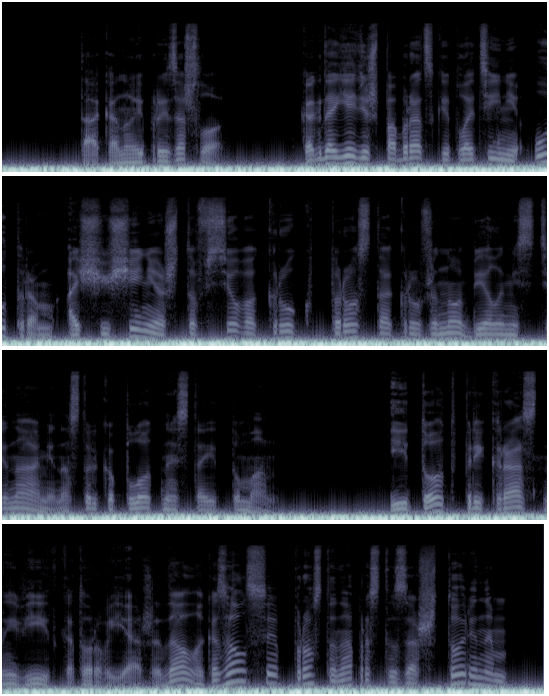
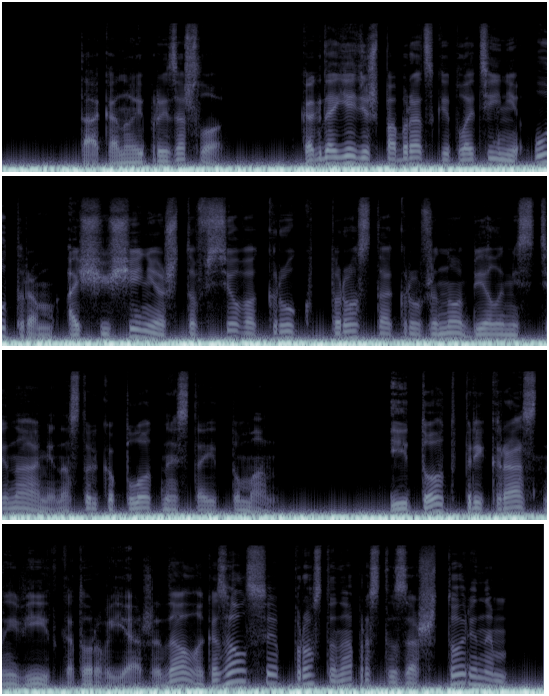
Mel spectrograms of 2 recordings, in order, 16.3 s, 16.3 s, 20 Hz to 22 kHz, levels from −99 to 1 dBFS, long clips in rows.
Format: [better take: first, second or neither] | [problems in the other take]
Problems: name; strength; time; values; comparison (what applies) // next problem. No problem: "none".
neither | low rumble; loud; throughout; 3 dB below the speech; the same in both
